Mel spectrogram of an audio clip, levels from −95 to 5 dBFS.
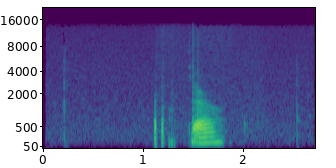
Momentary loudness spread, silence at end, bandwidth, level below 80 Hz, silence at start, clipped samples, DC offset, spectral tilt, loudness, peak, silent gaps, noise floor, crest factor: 14 LU; 0.9 s; 14 kHz; -64 dBFS; 1.1 s; under 0.1%; under 0.1%; -8 dB/octave; -26 LUFS; -6 dBFS; none; -60 dBFS; 24 dB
